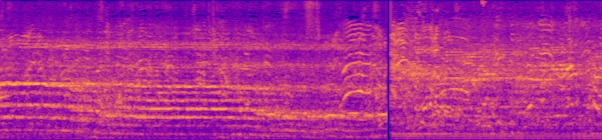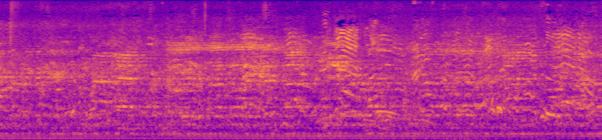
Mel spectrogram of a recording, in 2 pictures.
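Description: A crowd of children and adults chatter and call out nearby outdoors.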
